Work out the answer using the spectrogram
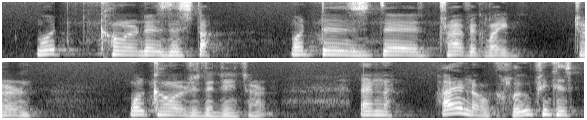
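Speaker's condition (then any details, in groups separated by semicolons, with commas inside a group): Cerebral palsy; no speech therapy, some words hard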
